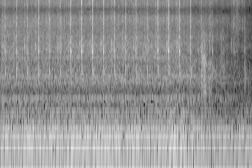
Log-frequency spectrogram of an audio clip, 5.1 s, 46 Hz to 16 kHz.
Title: 2005 Chevy Silverado red knock , lifter tick , piston slap ?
